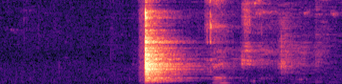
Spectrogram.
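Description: A cup clinks down onto a table.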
